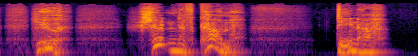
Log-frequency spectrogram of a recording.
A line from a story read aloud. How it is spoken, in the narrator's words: he said in a gravel voice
